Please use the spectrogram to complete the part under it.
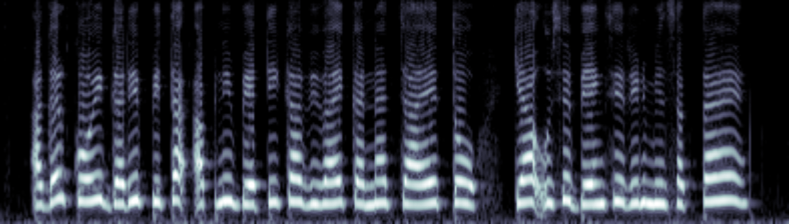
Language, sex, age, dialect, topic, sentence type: Hindi, female, 18-24, Marwari Dhudhari, banking, question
